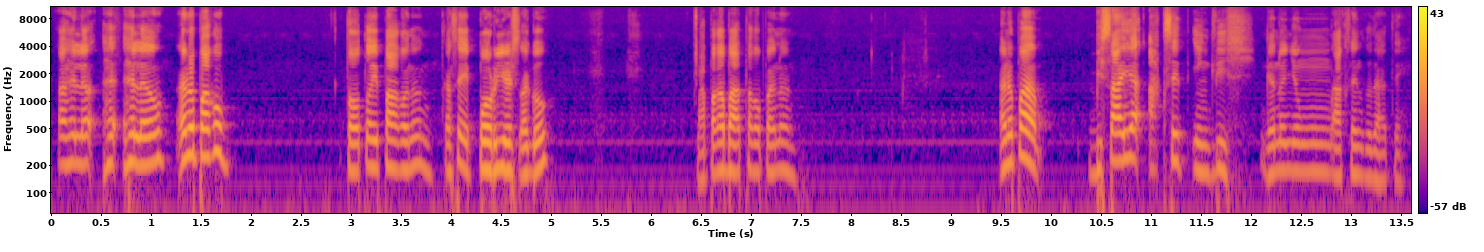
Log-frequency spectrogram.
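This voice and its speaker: A man's voice: high voice, normal speed, long pauses, darkish tone, clear, resonant tone. A young man from the Philippines, a freelance bookkeeper telling a story in a casual, joking vlog style. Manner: chatty, joking storyteller who quotes others.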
